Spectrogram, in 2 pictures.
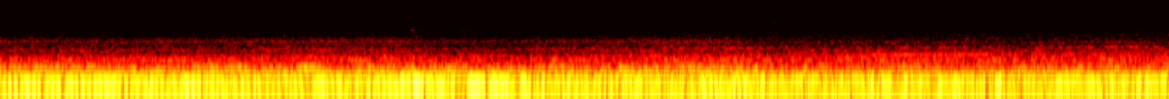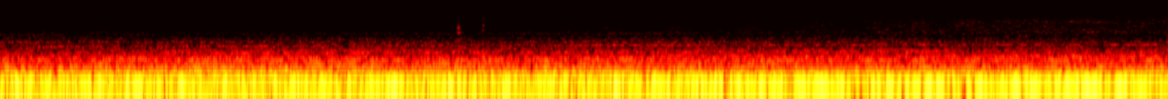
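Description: A train rumbles steadily through an echoing tunnel.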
